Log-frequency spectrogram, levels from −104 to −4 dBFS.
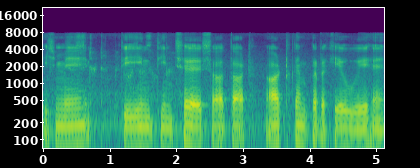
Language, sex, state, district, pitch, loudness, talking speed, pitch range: Hindi, male, Haryana, Rohtak, 85 Hz, -21 LUFS, 130 wpm, 80-90 Hz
